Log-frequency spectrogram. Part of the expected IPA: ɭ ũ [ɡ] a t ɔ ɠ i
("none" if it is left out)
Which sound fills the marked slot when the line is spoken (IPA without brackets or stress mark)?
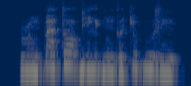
ɓ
